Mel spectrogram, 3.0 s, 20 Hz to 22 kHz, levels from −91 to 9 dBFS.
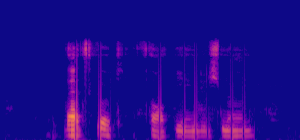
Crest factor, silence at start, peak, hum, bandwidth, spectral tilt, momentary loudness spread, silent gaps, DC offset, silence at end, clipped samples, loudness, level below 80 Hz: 24 dB; 0.65 s; -12 dBFS; none; 8 kHz; -5.5 dB/octave; 18 LU; none; under 0.1%; 0.5 s; under 0.1%; -33 LUFS; -66 dBFS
